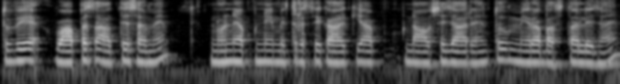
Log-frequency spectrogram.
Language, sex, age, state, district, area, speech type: Hindi, male, 45-60, Madhya Pradesh, Bhopal, rural, spontaneous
